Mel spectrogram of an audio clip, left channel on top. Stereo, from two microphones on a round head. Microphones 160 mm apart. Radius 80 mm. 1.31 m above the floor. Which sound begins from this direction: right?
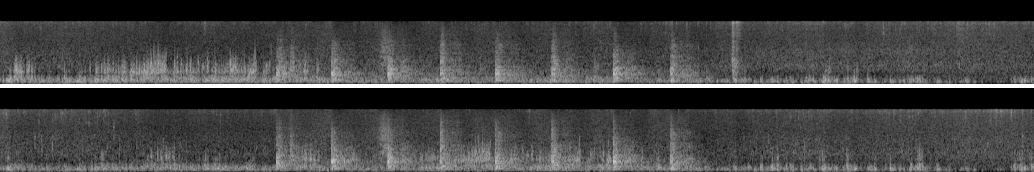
Footsteps, at 2.8 s.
